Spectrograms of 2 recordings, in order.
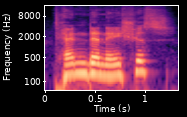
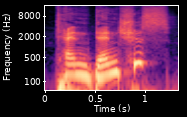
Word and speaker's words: tendentious: Tendenacious. Tim. Tendenacious. Yeah. Tendenacious. T. How do you say that word? I don't know what word you're saying. Tendonatious. T N D N T I O U S. Tendentious.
